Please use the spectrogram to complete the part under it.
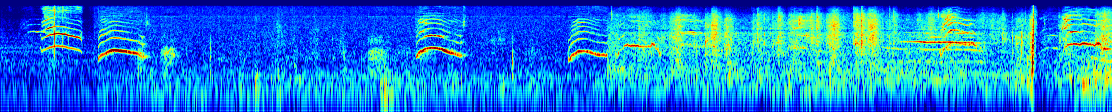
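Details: Pet cat meowing in short, arched calls, several spaced over the first seven seconds, followed by a busy stretch of rustling and clattering household noise with a few fainter meows.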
